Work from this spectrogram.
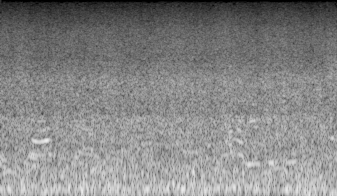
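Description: La Fortuna waterfall in Costa Rica pours with a loud, constant, close-up roar of rushing water, an unbroken wash of noise.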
